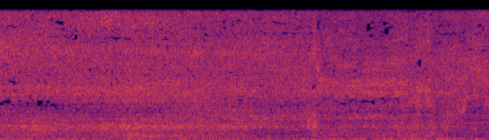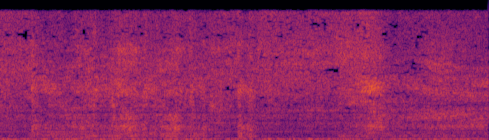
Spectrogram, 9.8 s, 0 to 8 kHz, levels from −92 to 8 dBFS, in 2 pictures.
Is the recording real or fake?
real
